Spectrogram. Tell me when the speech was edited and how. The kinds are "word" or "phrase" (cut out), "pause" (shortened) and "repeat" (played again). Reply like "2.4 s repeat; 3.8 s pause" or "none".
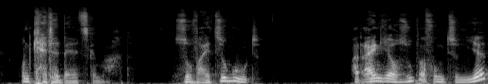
1.5 s pause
